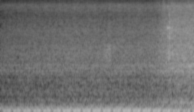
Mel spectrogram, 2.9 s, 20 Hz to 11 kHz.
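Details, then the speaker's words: 2003 2500 HD 6.0 engine bought for its short block, test run: steady low thumping pulse about three beats a second, no clanging or knocking from the bottom end; fuel leak noted, possible miss from inadequate fuel pressure. "and we're not clanging and banging so woohoo"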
